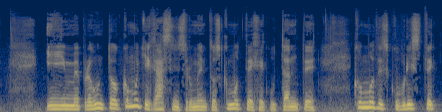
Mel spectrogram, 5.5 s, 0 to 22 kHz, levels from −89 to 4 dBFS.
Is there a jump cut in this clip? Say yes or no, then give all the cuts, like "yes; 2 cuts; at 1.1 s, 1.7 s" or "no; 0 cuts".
yes; 2 cuts; at 2.1 s, 3.1 s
